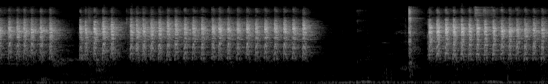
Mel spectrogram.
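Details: House sparrows fighting: dense, harsh, rapid chattering bursts pulsing about ten times a second, broken by a short silence near the middle before the chatter resumes.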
